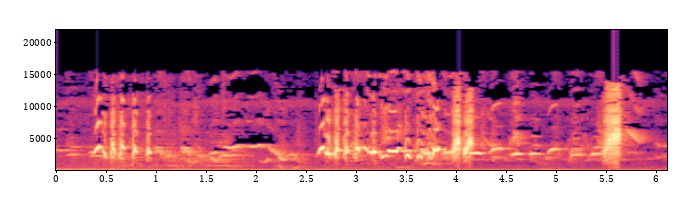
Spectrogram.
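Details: White-rumped shama fighting song intended to rouse captive birds: a fast stuttering series of sharp notes, then a pause before flowing, varied whistles and a harsh burst near the end.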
